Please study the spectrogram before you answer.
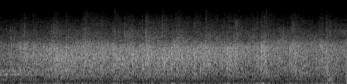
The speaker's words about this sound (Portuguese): Você pode dar um aplauso aí? Os anjos do Senhor.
